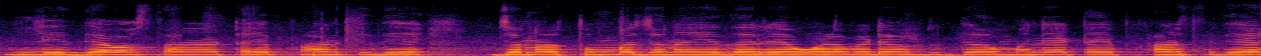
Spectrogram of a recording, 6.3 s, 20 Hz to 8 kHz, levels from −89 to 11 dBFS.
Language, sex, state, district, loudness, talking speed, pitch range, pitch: Kannada, female, Karnataka, Raichur, -14 LUFS, 135 wpm, 235-240 Hz, 240 Hz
